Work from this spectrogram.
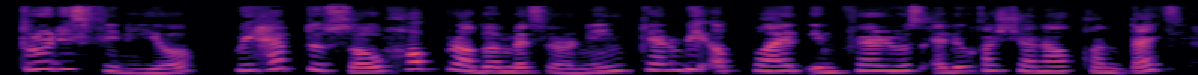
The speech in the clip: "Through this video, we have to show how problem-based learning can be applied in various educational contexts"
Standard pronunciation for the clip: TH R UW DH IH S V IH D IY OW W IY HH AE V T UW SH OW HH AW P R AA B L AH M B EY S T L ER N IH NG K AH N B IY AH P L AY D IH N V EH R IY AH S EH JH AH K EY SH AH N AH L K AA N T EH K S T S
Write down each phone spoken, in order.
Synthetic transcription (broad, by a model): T R UW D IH S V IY D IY OW W IY HH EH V T UW S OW HH AW P R AA B L AH M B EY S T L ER N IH NG K AH N B IY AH P L AY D IH N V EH R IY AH S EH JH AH K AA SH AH N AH L K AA N T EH K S S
